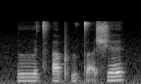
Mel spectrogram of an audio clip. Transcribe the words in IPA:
lː ə t͡sʼ a pʼ ɯ t̪ a̰ ʃ ɛ

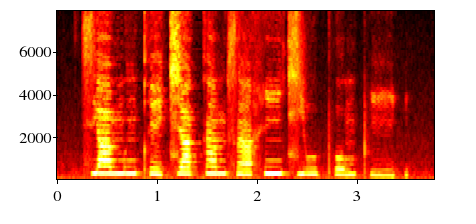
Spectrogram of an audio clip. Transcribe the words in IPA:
t͡s j a˦ m ə˧ ŋ pʰ e˨˩ t͡ɕ a˧ k ã˦ m s ã˧ h ĩ˦ t͡ɕ j u˧ pʰ o˧ m pʰ i˨ ʔ

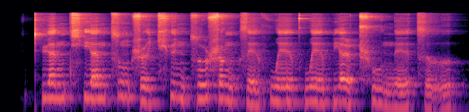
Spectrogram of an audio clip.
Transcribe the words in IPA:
t̪ʰ ɥ ɛ˥ n t͡ɕʰ j ɛ˥ n t͡s ʊ˥˩ ŋ ʂ ɻ̩˧˥ t͡ɕʰ y˥˩ n t͡s u˥ ʂ ɤ˥˩ ŋ t͡s e˧˥ ɪ̯ f w e˥ ɪ̯ pʰ w e˥˧ ɪ̯ p j ɛ˥˧ ʈ͡ʂʰ u˥˩ n̪ e˧˥ ɪ̯ t͡s ɹ̩˨˩˦

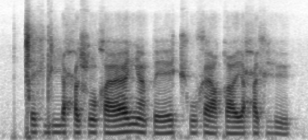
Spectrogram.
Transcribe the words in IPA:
ǀ e x d iː ħ ɯ ɕ ũ χ æː ɲ æ̃ p eː t͡ʃʰ u x æː q eː ħ e x ɦ y

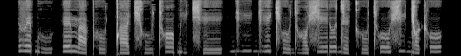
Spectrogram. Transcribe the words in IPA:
v ɛ˥ ɓ uː˩ | ɛ˥ m a˩ pʰ o˩ ǃ a˩ t͡ɕʰ u˩ tʰ ɔ˥ ɓ i˩ t͡ɕʰ eː˩ | ɡʱ iː˥ ɡʱ e˥ cʰ o˩ dʱ ɔ˩ ɕ eː˥ ɾ ɤ˥ d ɛ˩ kʰ o˩ tʰ oː˥ ɕ i˥ ɟ ɔ˩ ʈʰ o˥

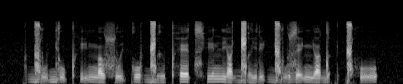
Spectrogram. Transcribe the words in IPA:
ɡ͡ǁ ṵ˧ ɟ ṵ˦ pʰ ḭ˧ ŋ ɐ˨ sʷ ḭ˨ k u˨ ɡ͡ǁ ɨ˨ pʰ e˦ t͡sʰ i˦ n j ɐ˨ ɡ͡ǁ ɘ˨ j ɾ ḭ˦ ɡ͡ǁ ṵ˨ z ḛ˦ ɲ ɐ˨ d | ǁʰ ṵ˧

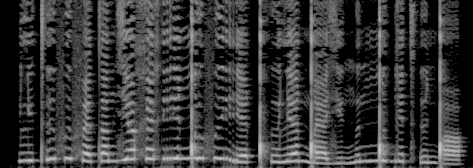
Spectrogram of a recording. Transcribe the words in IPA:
lʲ ɨ˧ tʼ ɨ˥ f ɨ˥ f æ˧ t a˧ n zʲ ɑ˥ x æ˥ x rʲ ɛ˥ ŋ͡ǃ ɯ˥ f ɨ˥ rʲ æ˧ ǃʰ ɯ˧ lʲ a˧ ŋ͡ǃ æ˩ zʲ ɨ˩ ŋ ɯ˧ n ŋ͡ǃ ɯ˥ ɡ e˥ t͡sʼ ɨ˧ ŋ͡ǃ ɑ˩

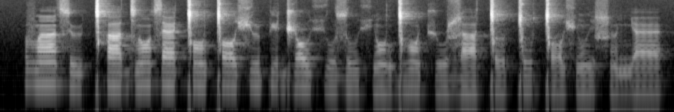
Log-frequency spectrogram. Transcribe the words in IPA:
v ã˦ s ʉ˨ ǀʰ a˦ d͡z ɔ̃˦ s æ˦ ǀ ɔ̃˦ ǀ ɔ˦ ɕ ʉ˦ pʲ ə˦ d͡ʒ ɔ˦ u̯ ç u˨ z u˨ ç ɔ̃˨ ɡ͡ǀ ɔ̃˦˨ t͡ʃ u˨ ɮ a˨ ǀ ɵ˨ ǀ u˦ ǀ ɔ˨ ɕ ũ˨ i̯ ɬ ə̃˨ ɲ æ˦

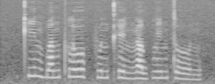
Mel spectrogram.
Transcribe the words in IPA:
kʰ i˥˩ n b a˦˥ n pʰ l oː˥˩ k̚ f u˧ n kʰ e˨˩ n ŋ a˨˩ w p l i˧ n t o˨˩ n

